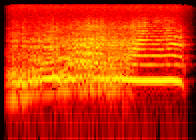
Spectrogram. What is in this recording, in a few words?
Pet Elephant Screams; creatures pets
